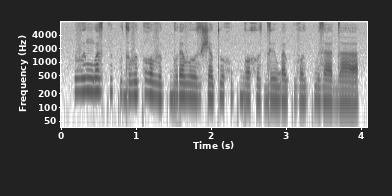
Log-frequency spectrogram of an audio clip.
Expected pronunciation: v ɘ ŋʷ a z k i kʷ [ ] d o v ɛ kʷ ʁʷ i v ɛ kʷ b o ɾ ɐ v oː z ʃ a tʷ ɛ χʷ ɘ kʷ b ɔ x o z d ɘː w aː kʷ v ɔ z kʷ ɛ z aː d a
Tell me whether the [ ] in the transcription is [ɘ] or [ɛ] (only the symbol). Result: ɘ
